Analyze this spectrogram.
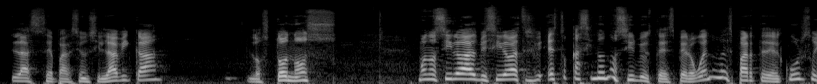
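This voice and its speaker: A middle-aged man lectures on grammar over a video call. He talks with animated emphasis and keeps restarting his phrases. The sound is dry and close. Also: mid-range voice, no room sound. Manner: lively, emphatic, with frequent restarts. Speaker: teacher. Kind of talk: online class lecture.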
